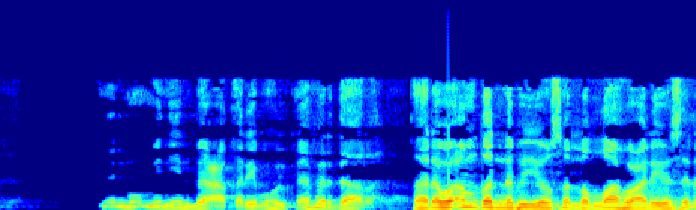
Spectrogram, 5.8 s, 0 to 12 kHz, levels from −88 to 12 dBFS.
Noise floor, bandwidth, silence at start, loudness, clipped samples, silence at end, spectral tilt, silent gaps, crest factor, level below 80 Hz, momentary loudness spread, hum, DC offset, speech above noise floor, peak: -84 dBFS; 7.8 kHz; 0.85 s; -18 LUFS; under 0.1%; 0 s; -7 dB/octave; none; 18 dB; -52 dBFS; 14 LU; none; under 0.1%; 66 dB; 0 dBFS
